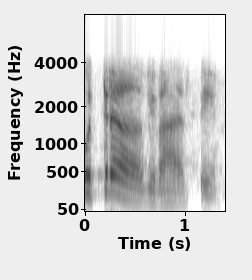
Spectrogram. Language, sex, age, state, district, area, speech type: Sanskrit, male, 18-30, Odisha, Khordha, rural, conversation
